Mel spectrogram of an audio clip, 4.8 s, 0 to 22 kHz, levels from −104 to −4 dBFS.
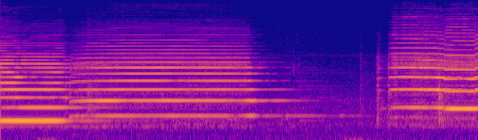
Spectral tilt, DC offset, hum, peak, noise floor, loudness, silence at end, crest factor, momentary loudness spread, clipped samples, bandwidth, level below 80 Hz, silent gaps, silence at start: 1.5 dB/octave; under 0.1%; none; -18 dBFS; -65 dBFS; -30 LUFS; 0 s; 14 dB; 11 LU; under 0.1%; 15 kHz; -82 dBFS; none; 0 s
